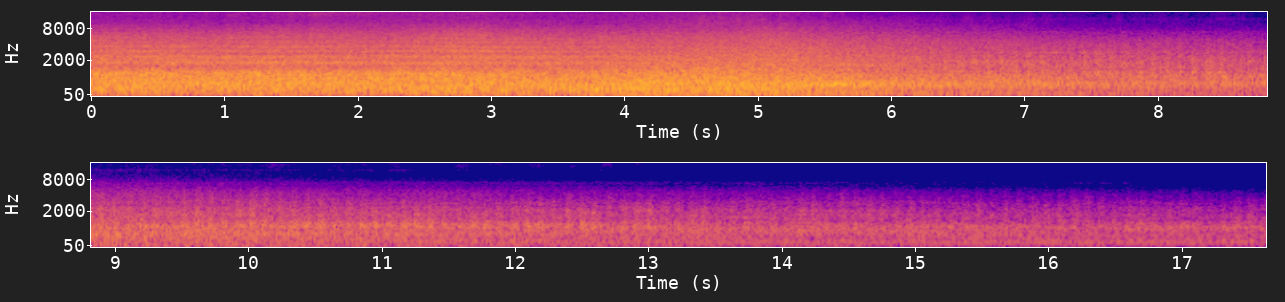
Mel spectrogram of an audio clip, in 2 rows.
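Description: Passenger train coaches rolling past with wheel clatter, then a trailing Class 47 diesel locomotive going by. About six seconds in the sound begins to fade steadily as the train draws away, leaving a faint low hum.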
